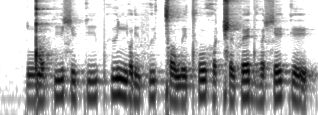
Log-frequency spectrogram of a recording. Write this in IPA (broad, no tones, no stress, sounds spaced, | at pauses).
ŋ͡ǃ ɔ k i ɬ i k i pʰ ɨ ɲ ɔ ɾ i f ɨ ǀ ɔ w e tʰ o x ɔ ǁ ɘ f ɛ dʱ ɐ ɬ e k e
